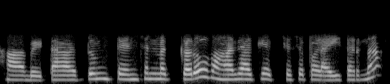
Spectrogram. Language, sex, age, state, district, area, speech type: Hindi, female, 30-45, Madhya Pradesh, Bhopal, urban, conversation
